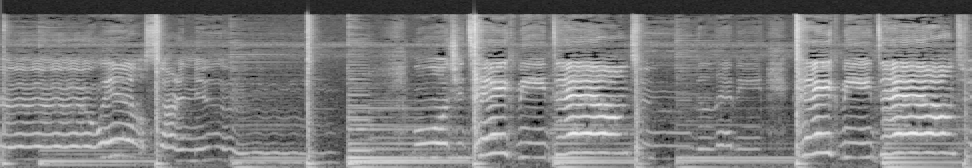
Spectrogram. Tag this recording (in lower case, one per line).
music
